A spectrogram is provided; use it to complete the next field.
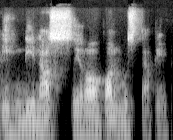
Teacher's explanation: Nah, ketemu shad, nunnya tipis, shad tebal. Maka jangan ditebelin nunnya.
